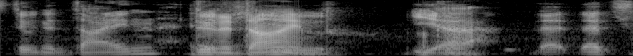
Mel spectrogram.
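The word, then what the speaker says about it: Dúnedain: but it's doing Dane Doudna Dane people say doing a Dane but actually it's doing a dying dude I'm yeah that's how it's pronounced in the Lord of the Rings movies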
